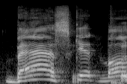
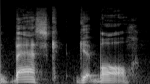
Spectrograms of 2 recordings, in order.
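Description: First: Basketball slow with a rising tune; amused echo. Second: Basketball stretched out slowly; slow punchline. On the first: Retold or imitated. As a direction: repeat Basketball slowly, rising. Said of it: "repeats the punchline". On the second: Acted. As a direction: deliver basketball slowly, deadpan. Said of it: "no, no, punchline".

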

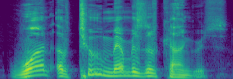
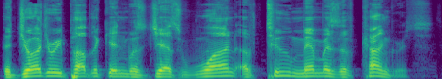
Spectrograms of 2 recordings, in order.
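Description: First: One lifted and leaned on, the rest level; stress on one. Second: Said in the usual way. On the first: Shown as a demonstration. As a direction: hit one to say only two did it.

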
